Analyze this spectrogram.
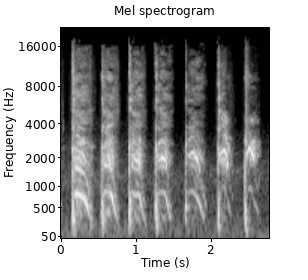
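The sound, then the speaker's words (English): A rapid run of seven loud, hacking coughs, evenly spaced about half a second apart, with no talking in between. “You know, you should really see a doctor if that cough continues.”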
